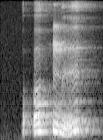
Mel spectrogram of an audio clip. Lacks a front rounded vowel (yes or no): yes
